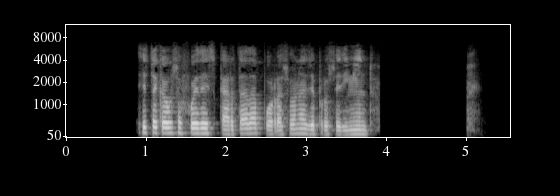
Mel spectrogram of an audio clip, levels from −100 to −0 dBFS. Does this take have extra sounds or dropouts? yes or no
no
